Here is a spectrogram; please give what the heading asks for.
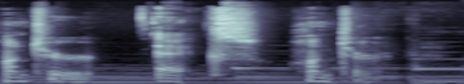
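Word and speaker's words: Hunter × Hunter: The title of the manga is Hunter X Hunter with the X actually being a symbol and isn't actually pronounced.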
